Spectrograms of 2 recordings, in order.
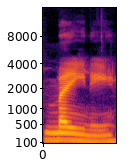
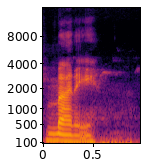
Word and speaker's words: Manea: I've learned from the announcements it's Many, not Manny.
